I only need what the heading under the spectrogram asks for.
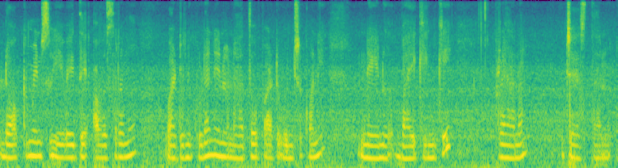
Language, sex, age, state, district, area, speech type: Telugu, female, 18-30, Andhra Pradesh, Kurnool, rural, spontaneous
